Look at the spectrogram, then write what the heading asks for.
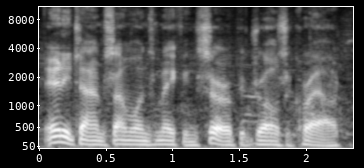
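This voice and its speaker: A man with a Southern US accent narrating a documentary feature in a folksy, unhurried storytelling way. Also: sits low, animated. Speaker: program host and narrator. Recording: voice-over with music underneath.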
